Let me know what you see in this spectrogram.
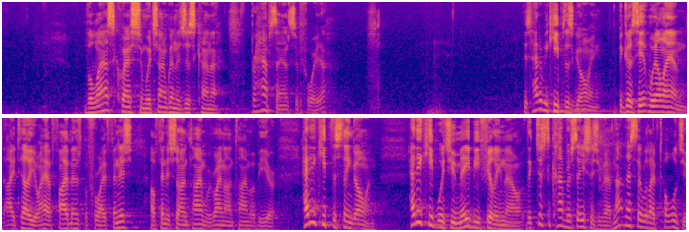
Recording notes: Recorded at the 2013 Summer SDPA Conference in St.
